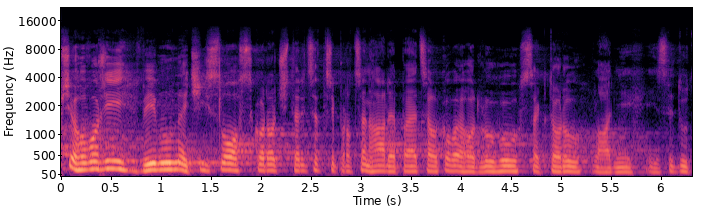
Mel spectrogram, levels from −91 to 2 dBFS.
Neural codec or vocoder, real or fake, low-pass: none; real; 14.4 kHz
